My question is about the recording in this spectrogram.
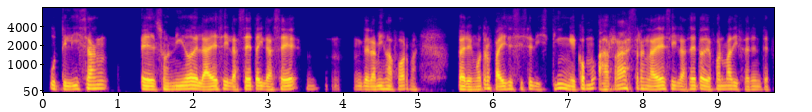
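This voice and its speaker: The voice here is a Peruvian man's, lowish and steady at a normal speed, recorded without echo but with the highs cut off. Lecturing online in Peruvian Spanish, he explains concepts, answers his own rhetorical questions, and uses the tag "¿no?" often.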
